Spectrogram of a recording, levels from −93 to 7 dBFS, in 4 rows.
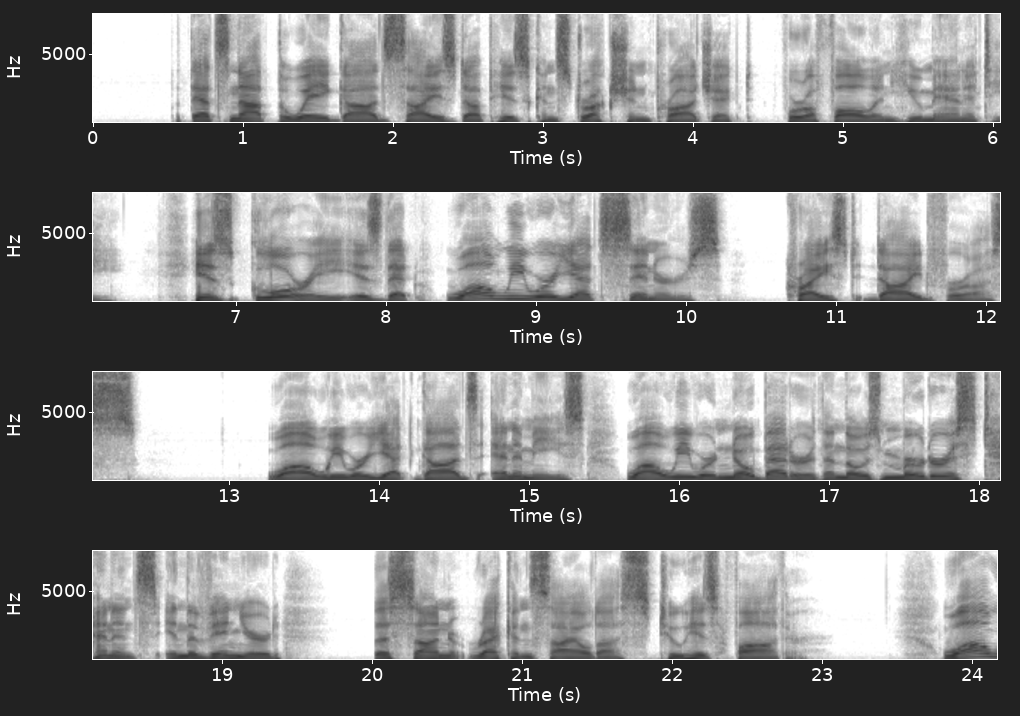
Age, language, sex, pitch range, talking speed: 40-59, English, male, 95-135 Hz, 135 wpm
